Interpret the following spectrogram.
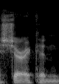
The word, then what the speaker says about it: shuriken: I think it's saying it right is it shuriken stars and everything that's right shuriken but whatever the exam yeah like you can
